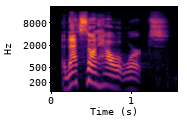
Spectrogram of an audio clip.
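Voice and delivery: ordinary talk, nothing marked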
